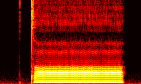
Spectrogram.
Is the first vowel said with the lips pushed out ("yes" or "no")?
no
